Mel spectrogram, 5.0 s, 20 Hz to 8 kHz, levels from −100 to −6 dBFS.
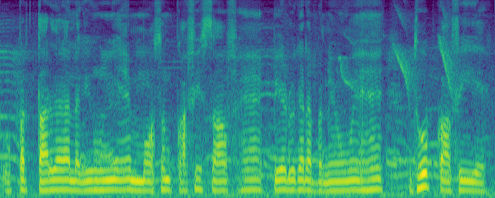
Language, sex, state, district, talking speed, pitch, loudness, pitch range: Hindi, male, Punjab, Kapurthala, 205 wpm, 145 Hz, -17 LUFS, 140-150 Hz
